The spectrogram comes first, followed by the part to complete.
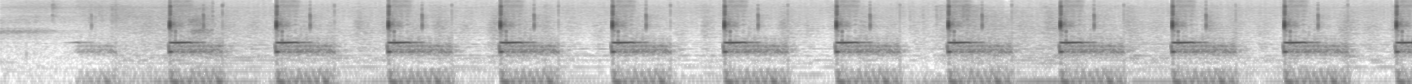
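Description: Closing-theme countdown music: a steady repeated beat, each stroke a deep thump with a short electronic beep on top, about one and a half strokes a second.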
